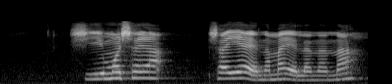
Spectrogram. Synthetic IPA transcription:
ʃijimɔʃ | ʃajɛnamajɛlanana

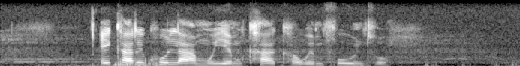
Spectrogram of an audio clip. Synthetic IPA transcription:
ɛkʰaɾikʰulamujem̩kʰakʰaweɱfuːndʱɔ

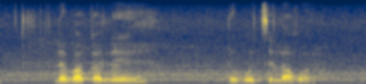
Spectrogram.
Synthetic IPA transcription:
lɪbakʼalɪ | lɪbʊt͡sʼɪlaɣʊːrɪ

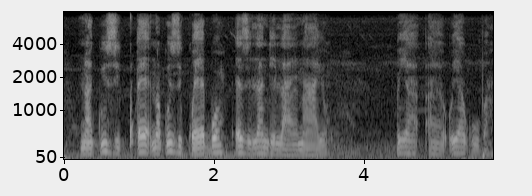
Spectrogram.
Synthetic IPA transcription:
naziɛnak̬ʼwiziɡ̥ʱwɛɓɔezilandʱɛlanaːjɔ | jaṵjak̬ʼuːɓa

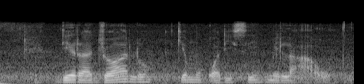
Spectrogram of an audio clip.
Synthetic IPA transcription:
dirad͡ʒwalɔ | kʼɪmʊkʼwadisimɪla̰ːɔ̰

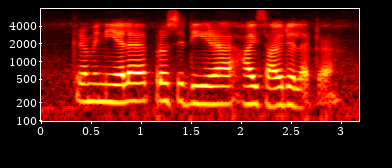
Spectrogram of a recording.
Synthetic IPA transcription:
krimineːləprɔsədiːɾəɦœɥsɦœwdələ̰kə̰

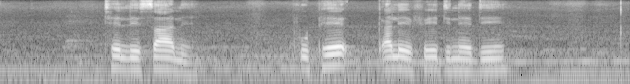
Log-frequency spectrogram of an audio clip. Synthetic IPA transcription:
tʰelisaːnɛ | pʰupʰɛ | kʼalɪfedinedi

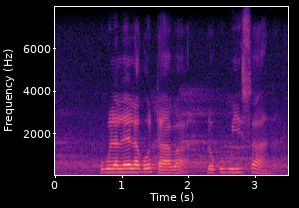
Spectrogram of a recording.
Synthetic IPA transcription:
uk̬ulalɛlak̬ɔd̥ʱaɓa | lok̬uɓujisaːna

